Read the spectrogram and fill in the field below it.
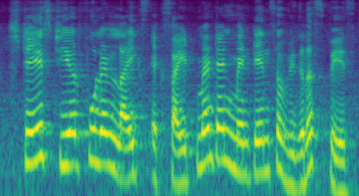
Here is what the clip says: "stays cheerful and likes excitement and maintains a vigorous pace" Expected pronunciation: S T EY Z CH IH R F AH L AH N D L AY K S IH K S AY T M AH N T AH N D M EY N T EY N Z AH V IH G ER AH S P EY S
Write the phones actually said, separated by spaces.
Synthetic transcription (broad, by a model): S T EY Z CH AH R F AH L AH N D L AY K S IH K S AY T M AH N T AH N D M EY N T EY N S AH V IH G ER AH S P EY S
